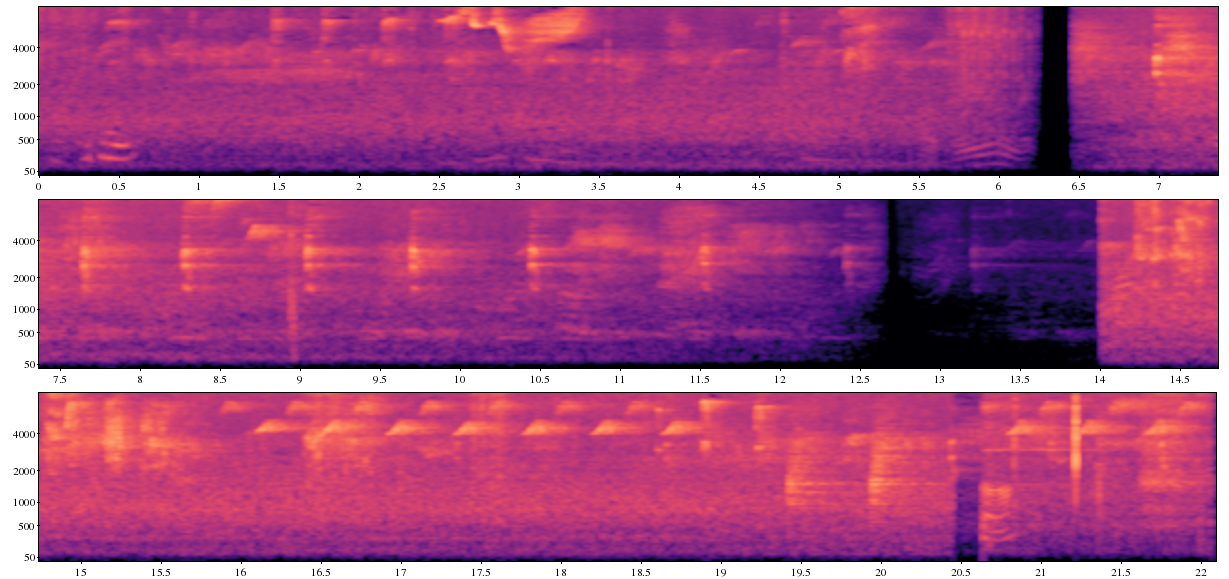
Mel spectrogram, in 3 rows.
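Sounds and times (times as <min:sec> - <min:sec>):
birds chirping: 0:00.0 - 0:12.7, 0:14.0 - 0:22.0.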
